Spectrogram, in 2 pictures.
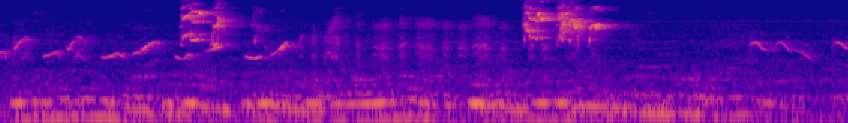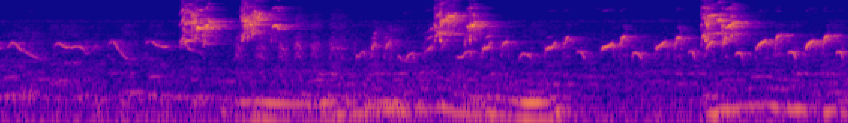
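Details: Black-throated laughingthrush singing loudly at midday, used as a tutor recording for young birds: harsh, loud rasping bursts about every three seconds, with runs of short rising whistled notes between them over a low steady hum.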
